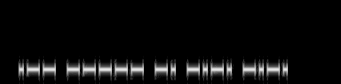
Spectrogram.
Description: Morse code, heard as a keyed tone, about 30 wpm, 700 Hz. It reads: W0NCC
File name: UK MASTER QSOs TRAINING / 30WPM / UK MASTER QSOs 0016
